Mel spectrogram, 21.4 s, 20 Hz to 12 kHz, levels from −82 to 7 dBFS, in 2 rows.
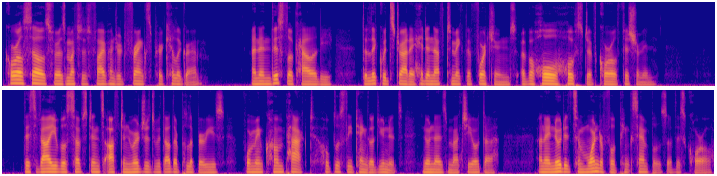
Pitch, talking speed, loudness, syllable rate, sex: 115 Hz, 160 wpm, -21 LUFS, 5.4 syllables/s, male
